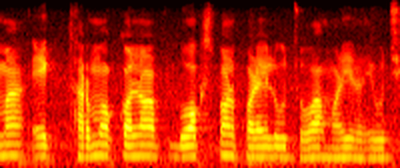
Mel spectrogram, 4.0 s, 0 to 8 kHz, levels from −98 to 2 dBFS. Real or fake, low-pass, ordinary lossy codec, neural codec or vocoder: real; none; none; none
